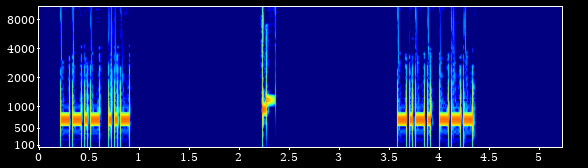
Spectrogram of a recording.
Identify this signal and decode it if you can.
Morse code, heard as a keyed tone, about 39 wpm, 700 Hz. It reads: QU CO
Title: Top Two Letter Combinations in Words 40wpm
